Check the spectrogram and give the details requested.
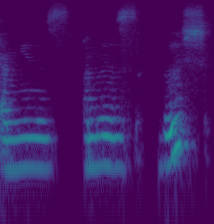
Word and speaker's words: amuse-bouche: There might be a little, I'm not good at pronouncing French whatsoever, but sometimes it's spelled like A-M-U-S-E, like amuse-bouche, B-O-U-C-H-E, sort of like a little bit of a starter, right?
